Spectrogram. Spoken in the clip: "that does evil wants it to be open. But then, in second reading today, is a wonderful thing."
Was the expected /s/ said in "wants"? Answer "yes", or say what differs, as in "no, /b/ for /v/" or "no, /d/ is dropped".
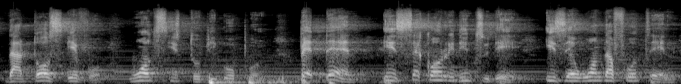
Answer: yes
